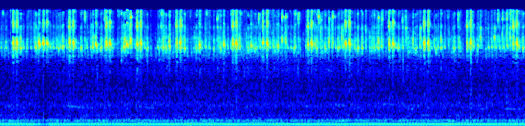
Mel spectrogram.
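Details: High, trilling chirps from live crickets pulse in short clustered bursts at a brisk, slightly irregular pace, with a quiet electrical-sounding hum low in the background.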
